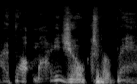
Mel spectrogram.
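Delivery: breathy, half-whispered, breathed-out voice. Quoting a movie line on request: Joker impression. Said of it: "so please do as many as you can".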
